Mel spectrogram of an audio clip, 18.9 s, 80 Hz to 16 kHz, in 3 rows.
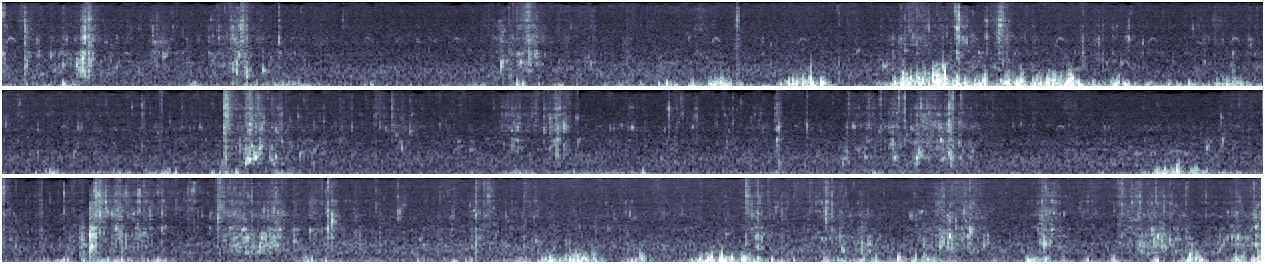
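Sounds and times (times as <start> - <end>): hands splashing in muddy water: 0.0 - 1.5, 2.5 - 6.3, 6.9 - 11.3, 12.3 - 18.9.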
